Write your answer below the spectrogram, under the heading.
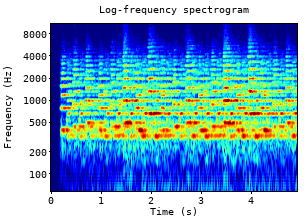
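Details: Steady brass and string music plays throughout, with no animal voice heard.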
